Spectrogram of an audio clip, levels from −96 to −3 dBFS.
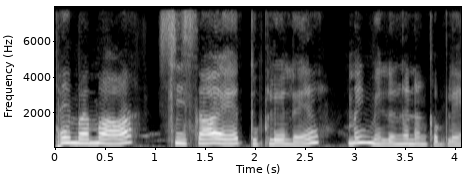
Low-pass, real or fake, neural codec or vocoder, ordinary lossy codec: none; fake; codec, 16 kHz, 2 kbps, FreqCodec, larger model; none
